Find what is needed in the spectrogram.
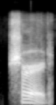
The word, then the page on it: sherd: American English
